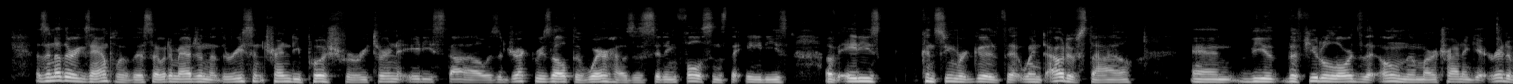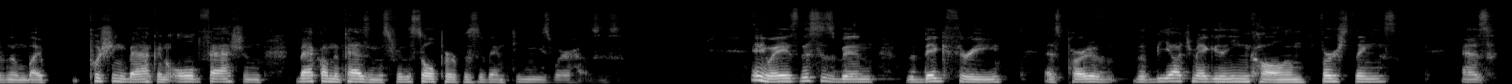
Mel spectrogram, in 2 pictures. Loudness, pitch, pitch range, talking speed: -21 LUFS, 125 Hz, 115-140 Hz, 175 wpm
